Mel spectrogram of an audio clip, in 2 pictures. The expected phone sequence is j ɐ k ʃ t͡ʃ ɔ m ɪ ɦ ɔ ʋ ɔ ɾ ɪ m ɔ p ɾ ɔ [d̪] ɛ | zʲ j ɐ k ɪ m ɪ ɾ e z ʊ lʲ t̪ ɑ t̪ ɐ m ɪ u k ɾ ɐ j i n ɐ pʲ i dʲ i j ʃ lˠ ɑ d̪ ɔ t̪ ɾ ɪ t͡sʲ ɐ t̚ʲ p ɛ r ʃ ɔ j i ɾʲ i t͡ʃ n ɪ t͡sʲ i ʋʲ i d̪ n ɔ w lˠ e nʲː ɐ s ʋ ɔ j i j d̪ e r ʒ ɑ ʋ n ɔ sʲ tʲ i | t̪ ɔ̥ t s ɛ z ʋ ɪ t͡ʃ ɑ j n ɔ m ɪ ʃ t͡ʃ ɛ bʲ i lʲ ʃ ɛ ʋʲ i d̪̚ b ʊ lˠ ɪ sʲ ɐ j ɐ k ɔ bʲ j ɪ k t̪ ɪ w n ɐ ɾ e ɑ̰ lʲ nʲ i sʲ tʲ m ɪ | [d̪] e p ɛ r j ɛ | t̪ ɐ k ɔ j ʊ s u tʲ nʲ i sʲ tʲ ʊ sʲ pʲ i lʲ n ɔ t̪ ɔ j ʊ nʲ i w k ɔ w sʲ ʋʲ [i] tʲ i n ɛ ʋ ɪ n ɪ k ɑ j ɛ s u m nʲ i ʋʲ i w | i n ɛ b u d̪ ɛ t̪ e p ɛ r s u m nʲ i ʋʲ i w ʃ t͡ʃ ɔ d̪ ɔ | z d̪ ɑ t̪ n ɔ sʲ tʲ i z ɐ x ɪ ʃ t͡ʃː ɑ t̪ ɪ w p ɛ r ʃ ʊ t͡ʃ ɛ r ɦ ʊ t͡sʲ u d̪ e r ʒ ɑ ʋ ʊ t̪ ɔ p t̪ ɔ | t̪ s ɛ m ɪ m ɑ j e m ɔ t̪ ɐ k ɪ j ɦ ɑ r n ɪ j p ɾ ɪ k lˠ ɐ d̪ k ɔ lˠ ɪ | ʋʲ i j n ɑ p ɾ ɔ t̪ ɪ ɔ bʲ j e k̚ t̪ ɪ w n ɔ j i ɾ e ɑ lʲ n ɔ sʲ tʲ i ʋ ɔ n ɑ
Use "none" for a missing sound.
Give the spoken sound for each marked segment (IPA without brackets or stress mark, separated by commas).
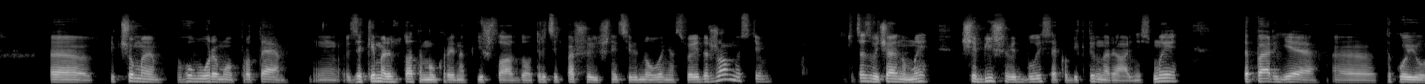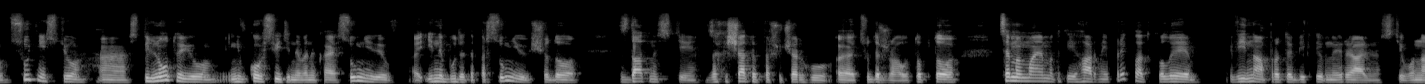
t̪, t̪, i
